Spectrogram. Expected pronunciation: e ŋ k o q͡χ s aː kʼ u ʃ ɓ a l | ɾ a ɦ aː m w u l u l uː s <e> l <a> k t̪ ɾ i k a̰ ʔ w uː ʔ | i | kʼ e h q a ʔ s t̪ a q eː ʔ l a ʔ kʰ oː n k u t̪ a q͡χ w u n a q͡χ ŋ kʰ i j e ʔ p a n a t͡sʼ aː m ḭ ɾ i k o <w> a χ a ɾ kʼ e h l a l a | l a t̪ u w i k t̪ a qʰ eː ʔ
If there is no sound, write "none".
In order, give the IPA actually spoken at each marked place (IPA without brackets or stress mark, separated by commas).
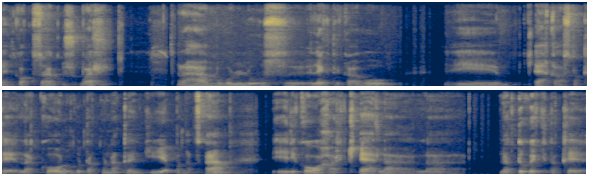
e, e, w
